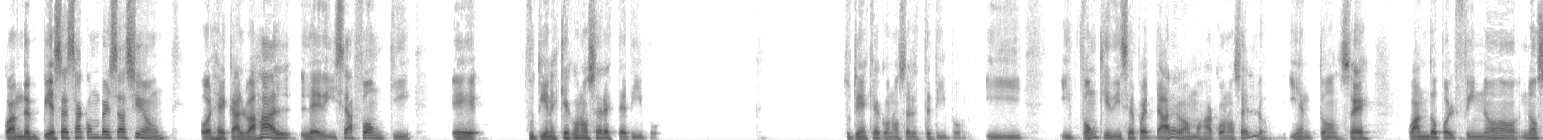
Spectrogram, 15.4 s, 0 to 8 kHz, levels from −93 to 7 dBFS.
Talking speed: 150 wpm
